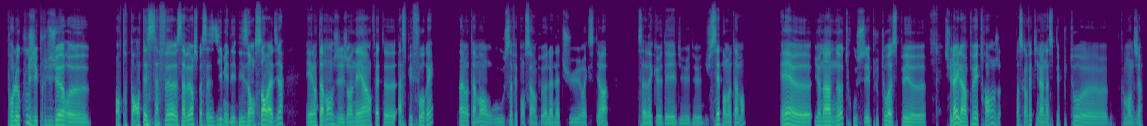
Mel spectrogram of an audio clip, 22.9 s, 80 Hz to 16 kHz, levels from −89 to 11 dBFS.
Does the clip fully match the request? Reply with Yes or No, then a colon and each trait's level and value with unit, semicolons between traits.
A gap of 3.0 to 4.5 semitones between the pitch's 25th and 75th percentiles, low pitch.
Yes: average, 3.5 semitones; low, 110 Hz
